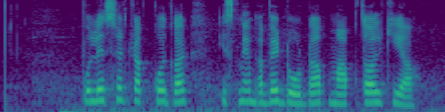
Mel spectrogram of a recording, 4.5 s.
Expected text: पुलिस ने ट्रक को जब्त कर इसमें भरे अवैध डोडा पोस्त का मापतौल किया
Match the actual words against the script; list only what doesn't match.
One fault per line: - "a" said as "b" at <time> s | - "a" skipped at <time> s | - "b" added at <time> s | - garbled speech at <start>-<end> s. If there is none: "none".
- "जब्त" skipped at 1.6 s
- "भरे" skipped at 2.5 s
- "पोस्त का" skipped at 3.2 s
